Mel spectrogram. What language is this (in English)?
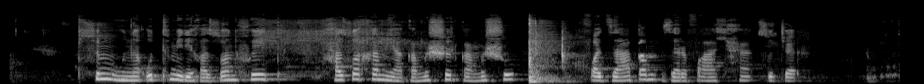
Kabardian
